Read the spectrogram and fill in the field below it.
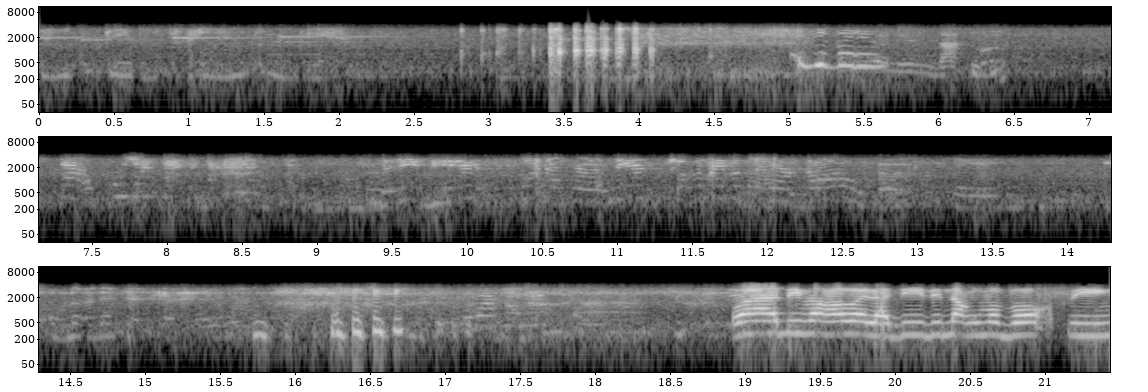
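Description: Music and singing play from a television.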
